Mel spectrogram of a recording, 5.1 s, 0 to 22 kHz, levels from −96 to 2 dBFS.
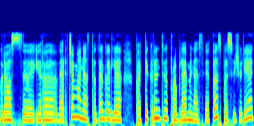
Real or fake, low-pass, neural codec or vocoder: fake; 7.2 kHz; codec, 16 kHz, 2 kbps, FreqCodec, larger model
